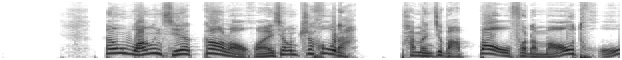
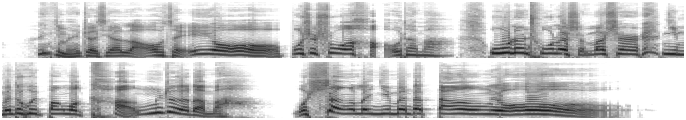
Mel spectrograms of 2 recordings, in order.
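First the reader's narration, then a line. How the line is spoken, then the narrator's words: Wailing, facing execution. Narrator (Chinese): 荀固 临斩前他哭喊道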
